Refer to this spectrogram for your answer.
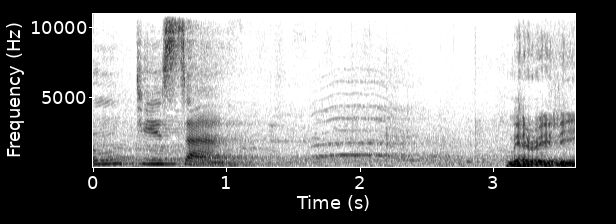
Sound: crowd applauding

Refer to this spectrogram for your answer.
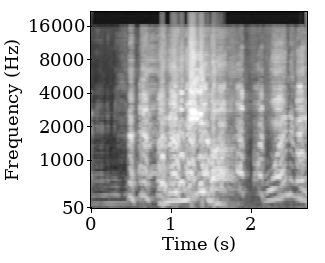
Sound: laughter

